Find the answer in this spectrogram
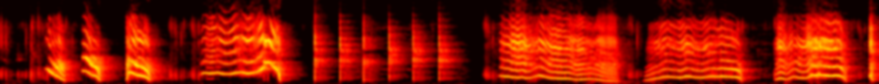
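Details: Pet parrot (mitthu) trained to say "mummy papa": sharp descending squawks, a run of short clicks, then long drawn, wavering voice-like syllables with rich harmonics, repeated in three stretches.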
